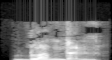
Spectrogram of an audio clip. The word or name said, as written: Blunden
